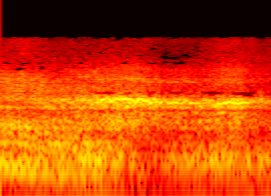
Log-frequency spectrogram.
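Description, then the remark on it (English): A truck engine rumbles steadily as the vehicle drives along, its low drone easing slightly at the very end as it pulls to a stop. “We leave the truck here.”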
